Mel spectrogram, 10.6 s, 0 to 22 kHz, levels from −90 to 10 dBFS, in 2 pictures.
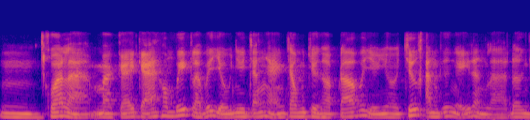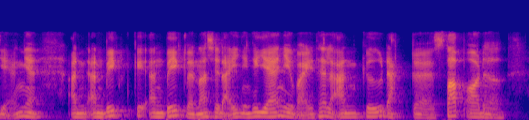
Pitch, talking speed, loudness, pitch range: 120 Hz, 300 wpm, -25 LUFS, 110-135 Hz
